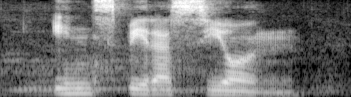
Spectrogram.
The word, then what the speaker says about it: inspiración: From Sion to Shon, right? Sion to Shon. Example right here. Inspiración, right? And instead of pronouncing it as inspiración, they will pronounce it as inspiración.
